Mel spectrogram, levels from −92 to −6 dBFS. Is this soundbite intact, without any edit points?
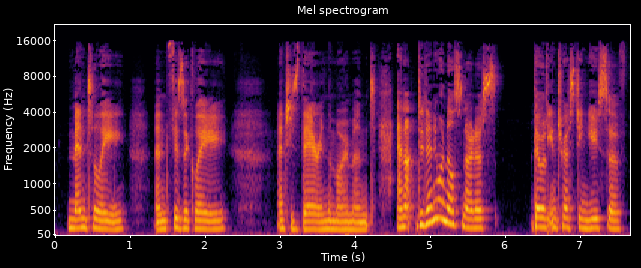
no; 1 cut; at 6.6 s

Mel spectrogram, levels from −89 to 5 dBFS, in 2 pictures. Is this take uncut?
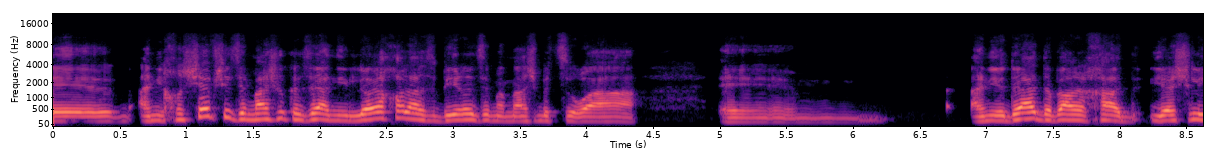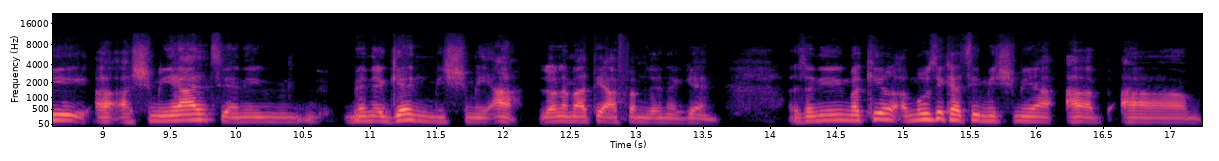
yes; 0 cuts

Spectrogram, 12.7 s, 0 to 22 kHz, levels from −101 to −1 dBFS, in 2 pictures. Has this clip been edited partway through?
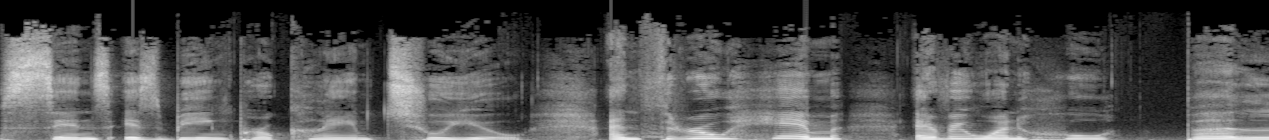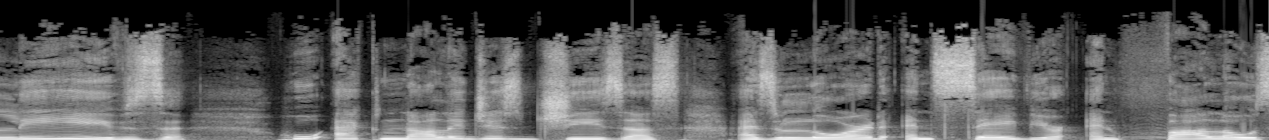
no; 0 cuts

